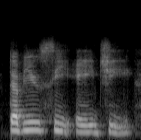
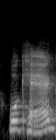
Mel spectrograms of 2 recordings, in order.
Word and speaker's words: WCAG: The best known W3C accessibility standard is the Web Content Accessibility Guidelines, WCAG, which I pronounce WCAG, but I'll say WCAG today.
